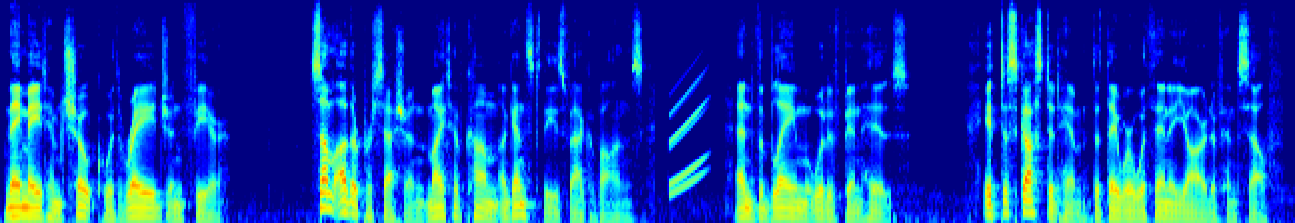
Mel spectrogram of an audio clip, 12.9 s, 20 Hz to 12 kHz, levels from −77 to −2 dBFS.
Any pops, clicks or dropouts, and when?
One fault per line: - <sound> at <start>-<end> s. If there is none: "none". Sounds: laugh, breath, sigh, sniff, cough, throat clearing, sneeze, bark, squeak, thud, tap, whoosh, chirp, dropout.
- chirp at 6.7-7.1 s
